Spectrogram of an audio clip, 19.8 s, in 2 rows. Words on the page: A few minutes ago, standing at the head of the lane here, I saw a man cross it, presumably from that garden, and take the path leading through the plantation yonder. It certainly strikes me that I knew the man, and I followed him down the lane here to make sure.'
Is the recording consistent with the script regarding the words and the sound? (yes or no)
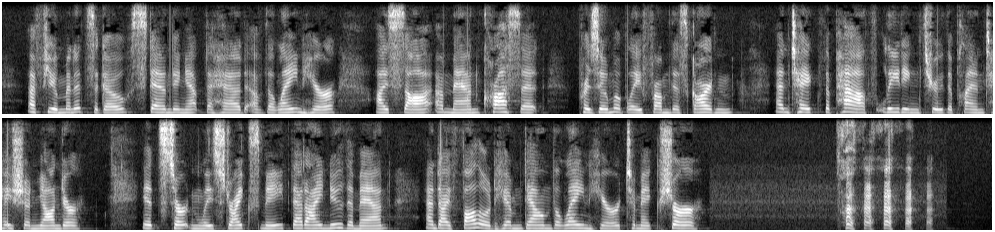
no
